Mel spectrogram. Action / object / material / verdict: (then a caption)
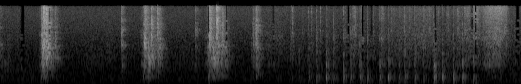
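scrape / fibreboard picture frame backing panel / fibreboard / none. Fingertips and nails work across a large flat brown fibreboard or cork-like backing panel set in a light blue frame, held upright against the body. Several bright, hissy scratching strokes sweep across the surface, then give way to a quick, uneven run of light, dry taps with almost no ring.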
